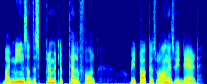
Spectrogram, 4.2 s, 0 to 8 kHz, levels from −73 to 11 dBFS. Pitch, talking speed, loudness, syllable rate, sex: 125 Hz, 190 wpm, -17 LUFS, 6.4 syllables/s, male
